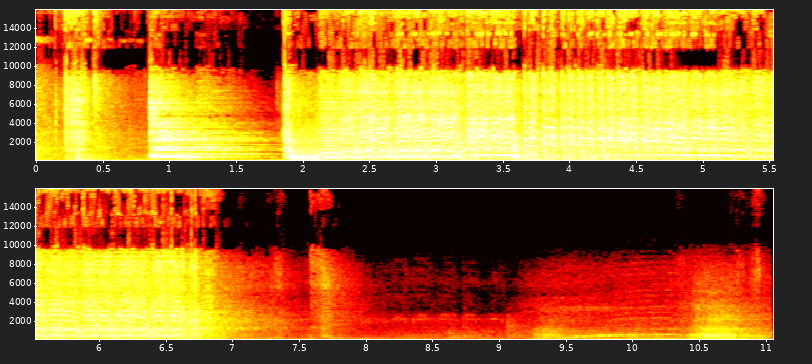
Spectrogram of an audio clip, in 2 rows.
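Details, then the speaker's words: Fire-damaged Perkins diesel in 1989 Sambron D2000 telehandler, burnt in wiring-fault fire, started on WD-40 sprayed in intake; short cranking bursts, then a hard catch into loud rattly running about five seconds before dying. "going to put a bit of WD for you inside the St therez she she did sound a little bit dry"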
